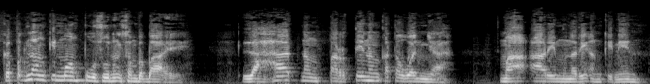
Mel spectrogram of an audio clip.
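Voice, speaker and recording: A man's voice: fairly high pitch, normal speed, a bit bright. A man acting a teasing buddy who philosophizes about love in a Filipino radio drama.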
